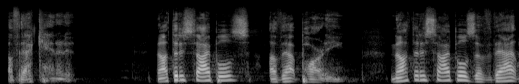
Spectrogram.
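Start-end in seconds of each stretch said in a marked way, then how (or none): none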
